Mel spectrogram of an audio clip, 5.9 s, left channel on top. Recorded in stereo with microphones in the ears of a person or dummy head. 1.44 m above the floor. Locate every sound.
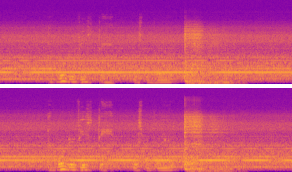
1.0 s a man speaking: 40° right (ahead or behind), 1.3 m
3.7 s an explosion: 20° right (ahead or behind), 1.4 m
